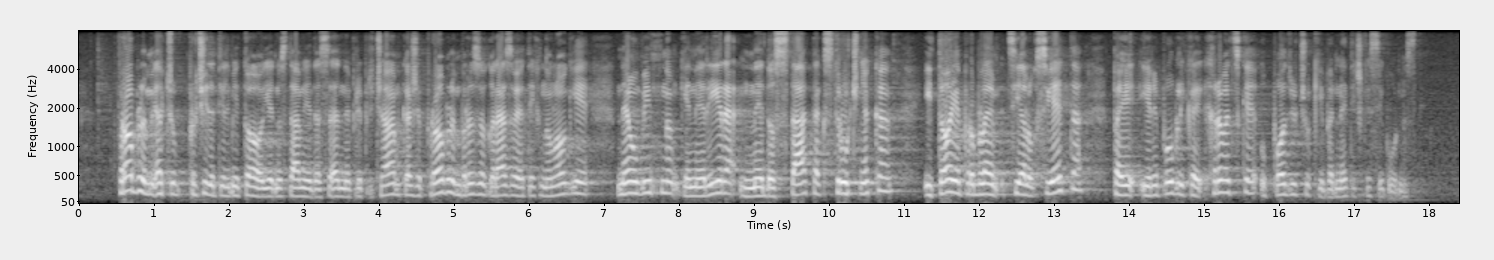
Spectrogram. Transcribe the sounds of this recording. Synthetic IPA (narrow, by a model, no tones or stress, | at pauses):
pɾo̞ble̞mjaːt͡ʃupɾo̞t͡ʃit̪at̪iilimit̪o̞jed̪nost̪aʋnijed̪asad̪ne̞pɾipɾʲit͡ʃaːʋamkaːʒepɾo̞ble̞mbr̩zo̞ɡɾaːzʋo̞jat̪e̞xno̞lo̞ɡije̞ | ne̞ubit̪no̞ɡe̞ne̞ɾiːɾane̞d̪o̞st̪aːt̪akst̪ɾut͡ʃɲaka | it̪o̞ːje̞pɾo̞ble̞ːmt̪sijeːlo̞ɡsʋjeːt̪apaeiɾe̞publikexr̩ʋat̪ske̞ʔupo̞d̪ɾut͡ʃjukibe̞ɾne̞t̪it͡ʃke̞siɡṵːɾnost̪i̥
